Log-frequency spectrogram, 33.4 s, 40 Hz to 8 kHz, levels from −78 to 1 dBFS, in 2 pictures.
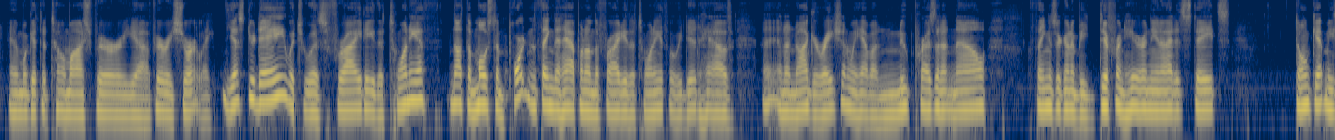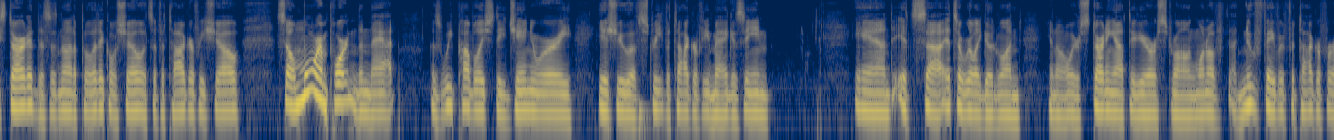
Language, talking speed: English, 180 wpm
